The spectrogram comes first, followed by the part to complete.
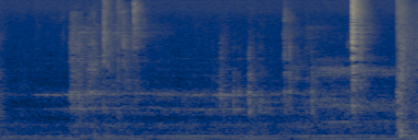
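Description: Faint rustling and light clicks of cables being handled, with one sharper click about three and a half seconds in, over a low steady hum.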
